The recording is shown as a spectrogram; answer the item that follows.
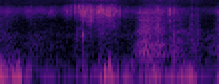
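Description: Faint footsteps of someone walking in a forest: soft, low thuds fall in a slow, steady rhythm beneath a quiet hiss of outdoor air.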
